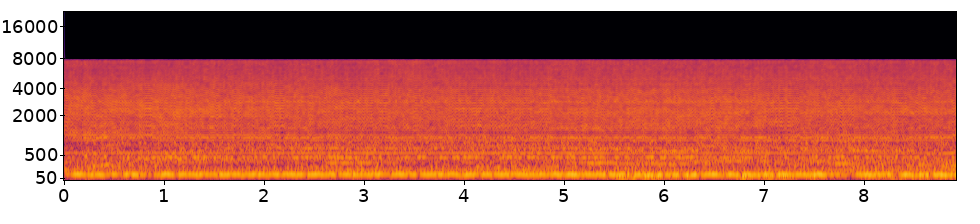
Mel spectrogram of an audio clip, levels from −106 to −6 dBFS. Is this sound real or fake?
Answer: fake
